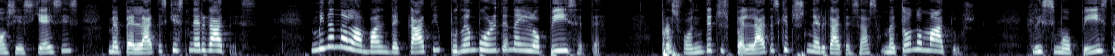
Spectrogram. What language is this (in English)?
Greek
